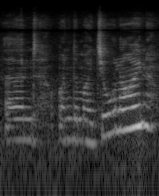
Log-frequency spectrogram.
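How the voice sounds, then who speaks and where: A young woman from Norway with a Norwegian accent, talking through a makeup tutorial with many pauses and restarts. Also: medium pitch, lively intonation, darkish tone, slight background noise. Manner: hesitant, many fillers and restarts. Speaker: beauty vlogger. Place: home room.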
